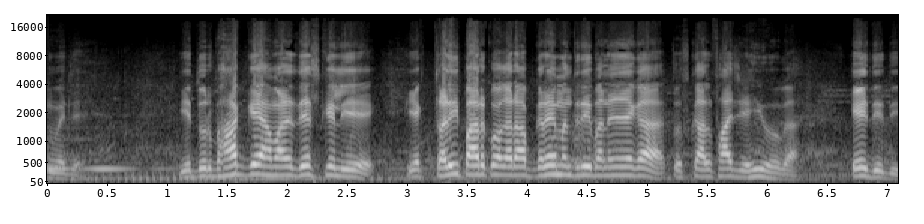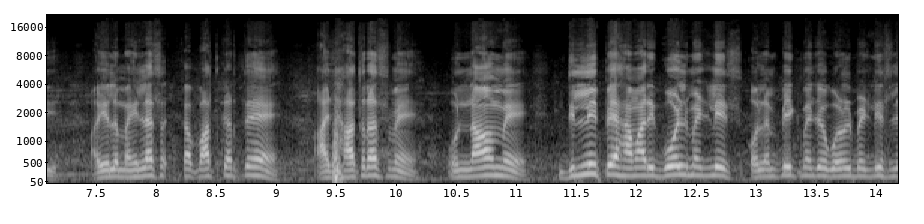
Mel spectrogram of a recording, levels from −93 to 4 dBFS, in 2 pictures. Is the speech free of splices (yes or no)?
yes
